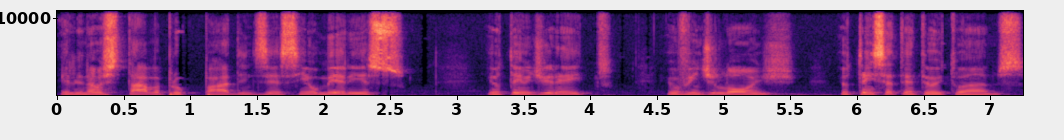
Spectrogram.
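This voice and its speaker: A man's high-pitched voice at a moderate pace, with fairly even intonation, on a very clean recording with a silent background. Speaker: missionary. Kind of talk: casual chat.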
